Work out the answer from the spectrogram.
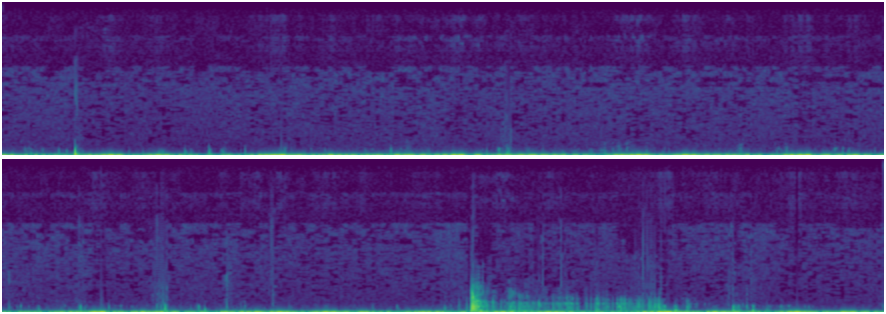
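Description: Low bubbling gurgles and pops with a longer rumbling growl near the end; ordinary stomach growling.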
